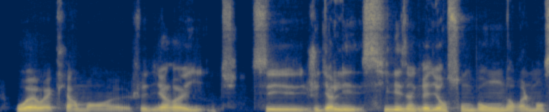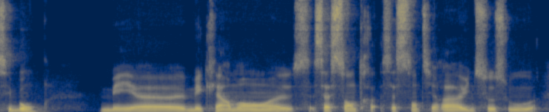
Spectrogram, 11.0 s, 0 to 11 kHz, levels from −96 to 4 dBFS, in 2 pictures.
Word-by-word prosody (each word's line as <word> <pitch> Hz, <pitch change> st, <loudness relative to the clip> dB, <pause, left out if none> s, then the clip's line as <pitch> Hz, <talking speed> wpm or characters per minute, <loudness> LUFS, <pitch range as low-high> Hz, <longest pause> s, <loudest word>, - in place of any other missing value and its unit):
Ouais 105 Hz, -3 st, +7 dB
ouais 90 Hz, -3 st, +4 dB
clairement, 90 Hz, -1 st, -6 dB
heu, -, -, -8 dB
je -, -, -8 dB
veux -, -, -2 dB
dire, 100 Hz, +1 st, 0 dB
heu, 95 Hz, 0 st, +3 dB
i 95 Hz, -1 st, -6 dB, 0.2 s
tu -, -, -13 dB
c'est 105 Hz, -3 st, -1 dB
je 110 Hz, -, -12 dB
veux 110 Hz, -, -2 dB
dire 115 Hz, +1 st, +5 dB
les 110 Hz, 0 st, +2 dB
si 145 Hz, -, -2 dB
les 135 Hz, -4 st, +4 dB
ingrédients 110 Hz, -2 st, +3 dB
sont 105 Hz, +1 st, -3 dB
bons 110 Hz, +3 st, +1 dB
normalement 95 Hz, 0 st, -3 dB
c'est 100 Hz, +2 st, -3 dB
bon 125 Hz, +3 st, +1 dB, 0.6 s
mais 95 Hz, -2 st, -2 dB
heu, 90 Hz, 0 st, +2 dB
mais 95 Hz, 0 st, -2 dB
clairement, 100 Hz, +1 st, +1 dB
heu, 90 Hz, -1 st, 0 dB
ç -, -, -8 dB
ça -, -, +2 dB
s'entre 95 Hz, -1 st, 0 dB
ça -, -, -6 dB
se -, -, +2 dB
sentira 100 Hz, +1 st, -1 dB
une 95 Hz, -1 st, -3 dB
sauce 100 Hz, 0 st, -4 dB
où 90 Hz, -2 st, -3 dB
100 Hz, 200 wpm, -24 LUFS, 95-105 Hz, 0.6 s, Ouais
